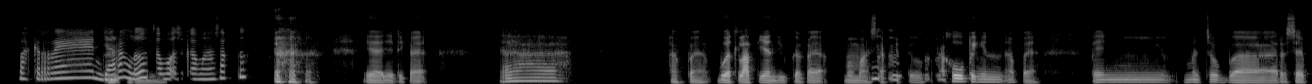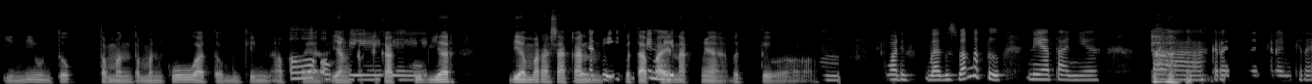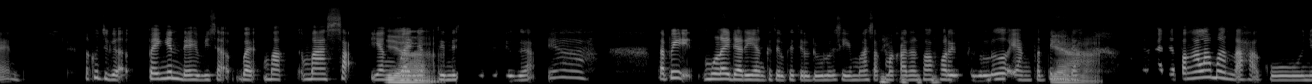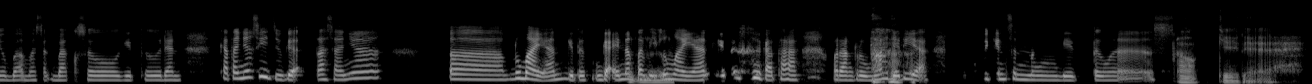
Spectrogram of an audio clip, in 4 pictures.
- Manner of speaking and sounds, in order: chuckle; chuckle; tapping; chuckle; laughing while speaking: "gitu"; chuckle
- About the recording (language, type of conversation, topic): Indonesian, unstructured, Apa makanan favorit yang selalu membuatmu bahagia?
